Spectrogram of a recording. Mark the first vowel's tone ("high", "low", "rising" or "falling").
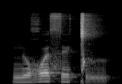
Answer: low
